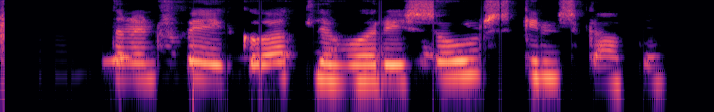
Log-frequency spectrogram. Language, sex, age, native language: Icelandic, female, 12, Icelandic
